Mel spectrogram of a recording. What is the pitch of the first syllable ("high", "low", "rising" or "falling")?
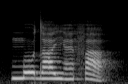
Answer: high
